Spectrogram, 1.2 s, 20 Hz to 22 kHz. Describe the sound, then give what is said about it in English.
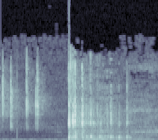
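Dice rattle briefly in a cupped hand, a light clicking shake, then clatter loudly onto a hard surface and tumble for under a second before settling, rolled in a tabletop game needing 6 or higher and landing on 7. No one speaks. “All right, I'm going to shake my dice extra long because this is an important rule.”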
